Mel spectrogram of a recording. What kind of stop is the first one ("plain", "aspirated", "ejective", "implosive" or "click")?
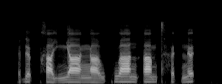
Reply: implosive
